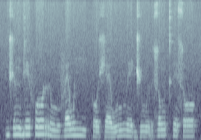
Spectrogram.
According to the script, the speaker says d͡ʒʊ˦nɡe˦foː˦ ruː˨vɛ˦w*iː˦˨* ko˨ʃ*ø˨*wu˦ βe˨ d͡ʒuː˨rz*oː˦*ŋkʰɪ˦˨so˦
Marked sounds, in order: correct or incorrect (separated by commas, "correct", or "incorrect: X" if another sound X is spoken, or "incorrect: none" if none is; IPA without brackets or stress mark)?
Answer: correct, incorrect: ɛ˨, incorrect: o˦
